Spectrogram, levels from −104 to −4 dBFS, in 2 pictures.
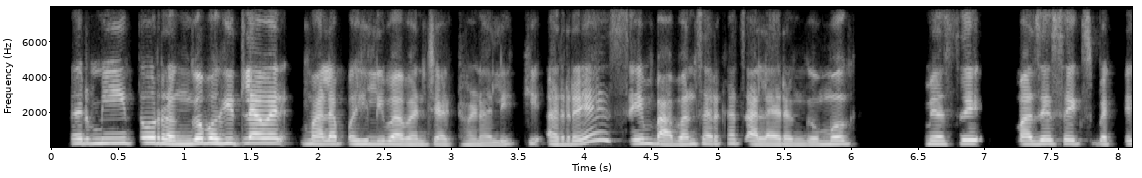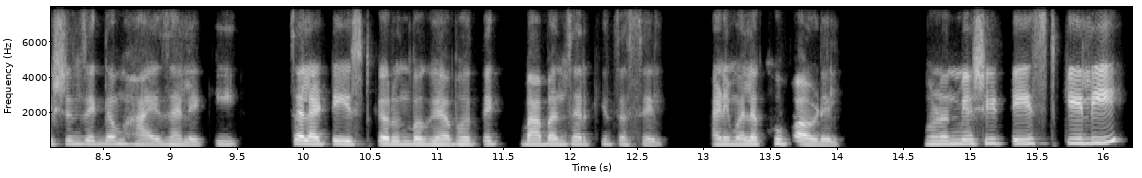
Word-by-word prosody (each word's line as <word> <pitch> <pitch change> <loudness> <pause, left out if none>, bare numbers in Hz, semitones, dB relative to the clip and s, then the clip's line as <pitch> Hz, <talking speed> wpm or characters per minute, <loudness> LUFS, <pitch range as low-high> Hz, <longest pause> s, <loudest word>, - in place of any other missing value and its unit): तर 250 0 0
मी 265 +2 +1
तो 285 - +6
रंग 220 -3 +4
बघितल्यावर 265 0 +6 0.2
मला 215 -1 +3
पहिली 210 -1 -1
बाबांची 175 -2 +1
आठवण 165 0 -6
आली, 160 +4 -6
की 240 - -9
अरे 205 - 0
सेम 250 - -2
बाबांसारखाच 215 +5 -1
आलाय 170 -1 +2
रंग. 165 0 -4
मग 200 +2 +1 0.6
मी 215 - -1
असे, 210 +1 +2 0.3
माझे 205 +1 +2
असे 220 +1 -1
एक्स्पेक्टेशन्स 210 0 -5
एकदम 200 0 -2
हाय 175 -4 -3
झाले 165 -2 -3
की 175 +4 -10 0.4
चला 210 -3 +7
टेस्ट 195 -1 -1
करून 180 -1 +2
बघूया 175 -1 +1
बहुतेक 185 +2 -4 0.2
बाबांसारखीच 185 +3 -2
असेल 170 -3 -7 0.4
आणि 180 +1 +1
मला 180 0 +1
खूप 220 0 -4
आवडेल 155 -4 +1 0.7
म्हणून 205 +1 -1
मी 225 - +2
अशी 225 +2 0
टेस्ट 245 +2 0
केली 265 +5 +6
200 Hz, 155 wpm, -23 LUFS, 180-225 Hz, 0.7 s, चला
